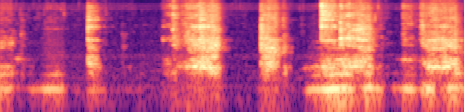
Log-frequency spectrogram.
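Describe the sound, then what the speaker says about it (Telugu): Spoon stirring potatoes into spinach curry in a pan, heard as short close scraping strokes in irregular bursts with pauses between. "ఇట్లా ఒకసారి కలుపుకుందాము"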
